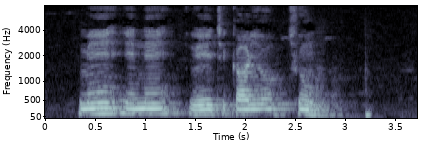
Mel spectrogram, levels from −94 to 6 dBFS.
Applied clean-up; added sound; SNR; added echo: none; none; none; none.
